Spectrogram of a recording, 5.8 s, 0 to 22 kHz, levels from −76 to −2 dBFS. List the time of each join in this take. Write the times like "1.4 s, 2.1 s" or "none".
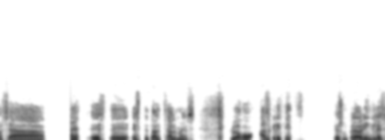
1.1 s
